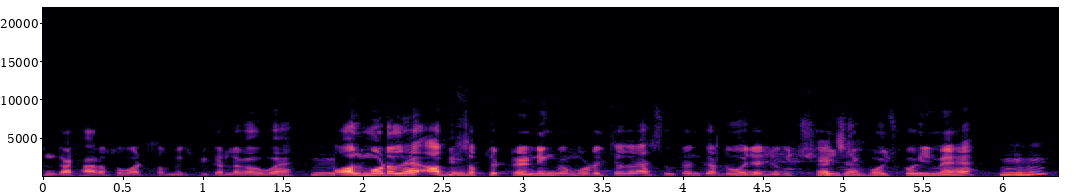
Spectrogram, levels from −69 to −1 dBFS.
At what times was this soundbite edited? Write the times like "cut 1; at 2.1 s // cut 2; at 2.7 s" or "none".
cut 1; at 1.8 s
